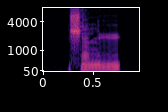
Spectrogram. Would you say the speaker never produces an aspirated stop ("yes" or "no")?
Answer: yes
